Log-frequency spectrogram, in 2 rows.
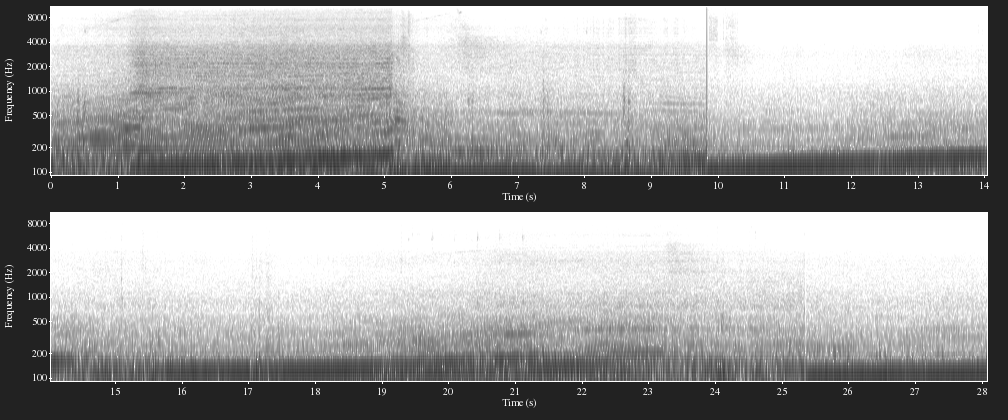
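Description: Twin-turbo Dodge Challenger Hellcat's V8 heard from inside the cabin on the move. In the first five seconds a rising engine note comes with a loud rushing hiss that cuts off suddenly. After a sharp click about ten seconds in, the engine drones on, its pitch rising and falling with the throttle.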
